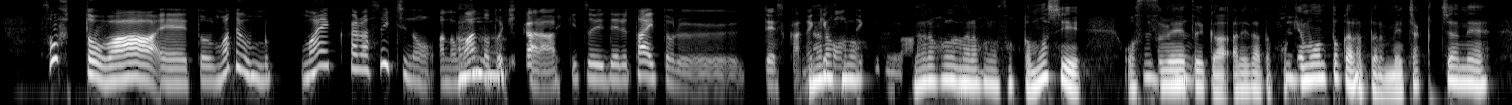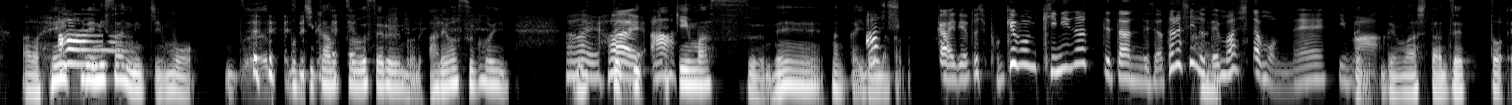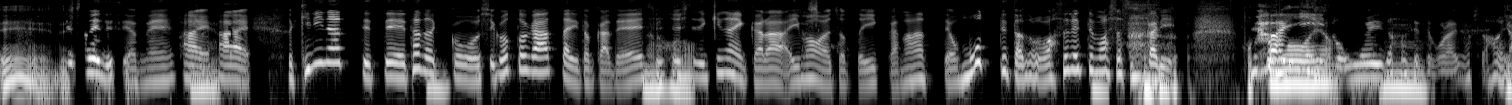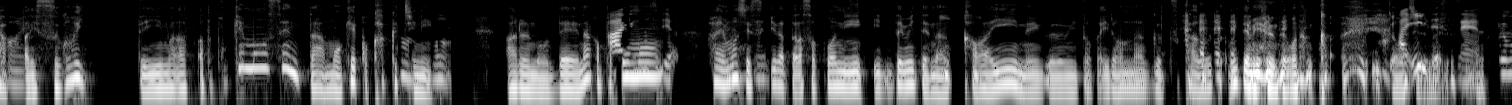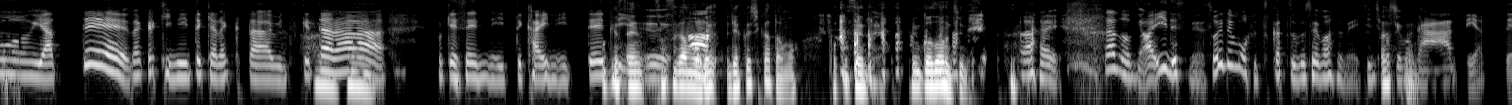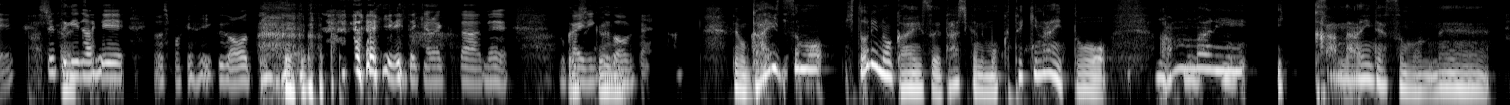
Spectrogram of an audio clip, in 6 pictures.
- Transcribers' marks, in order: laugh; laugh; laughing while speaking: "ぬ はい"; laughing while speaking: "見てみるんでもなんか"; laugh; other background noise; laugh; chuckle; laugh; other noise
- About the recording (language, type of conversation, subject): Japanese, advice, 余暇をもっと楽しめるようになるにはどうすればいいですか？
